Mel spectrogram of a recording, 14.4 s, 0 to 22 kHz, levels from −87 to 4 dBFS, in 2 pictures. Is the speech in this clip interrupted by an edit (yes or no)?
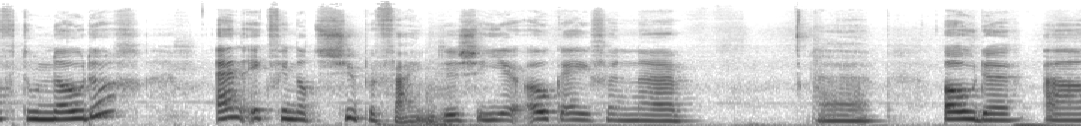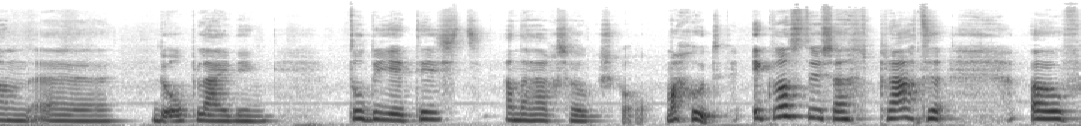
no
